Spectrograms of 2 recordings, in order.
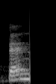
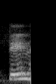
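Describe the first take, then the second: First: "टेन" with an over-open vowel, like tan; wrong pronunciation of ten. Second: "टेन" with a short E as taught; correct pronunciation of ten. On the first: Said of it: "टेन नहीं". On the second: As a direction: say "टेन" as the right model, clean E. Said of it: "ये ए की sound देता है". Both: Shown as a demonstration.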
